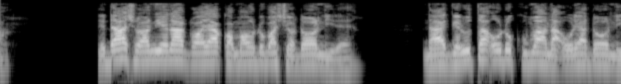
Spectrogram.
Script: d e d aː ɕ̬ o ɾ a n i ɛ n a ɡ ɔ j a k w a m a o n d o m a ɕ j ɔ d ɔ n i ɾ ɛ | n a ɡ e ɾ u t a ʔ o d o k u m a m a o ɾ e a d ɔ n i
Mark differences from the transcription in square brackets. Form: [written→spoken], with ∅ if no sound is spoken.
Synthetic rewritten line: [d→n] e d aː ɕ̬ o ɾ a n i ɛ n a ɡ ɔ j a k w a m a o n d o m a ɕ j ɔ d ɔ n i ɾ ɛ | n a ɡ e ɾ u t a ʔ o d o k u m a [m→n] a o ɾ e a d ɔ n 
